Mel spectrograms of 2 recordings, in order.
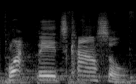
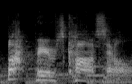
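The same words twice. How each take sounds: First: It is said in an ordinary speaking accent. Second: It is said in an exaggerated pirate accent.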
